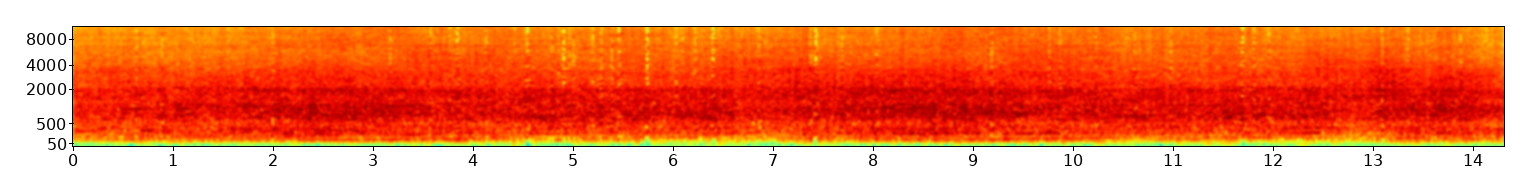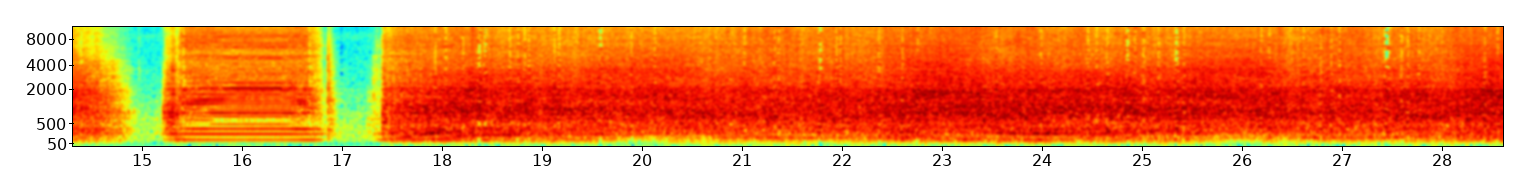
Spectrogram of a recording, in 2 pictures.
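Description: Lionel GP20 O-gauge toy diesel locomotive running steadily around three-rail track, its electric motor whirring and wheels rattling on the rails. About halfway through, the running noise cuts out for about two seconds and a steady buzzing tone sounds in its place.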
